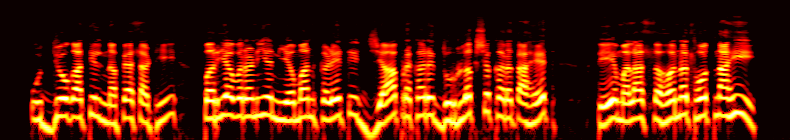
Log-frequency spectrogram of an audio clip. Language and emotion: Marathi, angry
